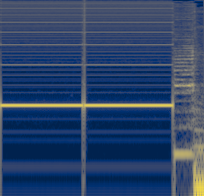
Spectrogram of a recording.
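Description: Steady single-pitch electronic test tone, the beep that goes with TV colour bars, with a short click a little under a second in. It cuts off near the end as music comes in.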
